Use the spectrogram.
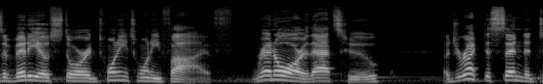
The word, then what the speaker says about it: Renoir: Renoir, pronounced Renoir because that's how you say it in English.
